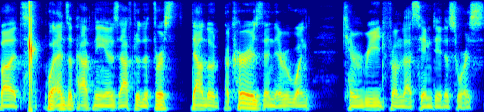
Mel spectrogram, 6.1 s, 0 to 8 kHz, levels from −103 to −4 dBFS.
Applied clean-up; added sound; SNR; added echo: classical method log-MMSE.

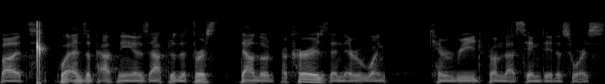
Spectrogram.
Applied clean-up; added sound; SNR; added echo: none; Finger snapping; -4 dB; none.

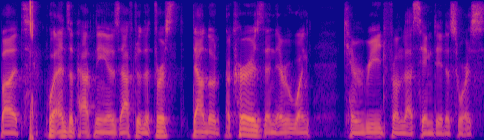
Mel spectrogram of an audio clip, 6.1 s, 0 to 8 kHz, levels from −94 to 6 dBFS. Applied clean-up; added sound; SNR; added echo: neural mask model Resemble Enhance denoiser.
